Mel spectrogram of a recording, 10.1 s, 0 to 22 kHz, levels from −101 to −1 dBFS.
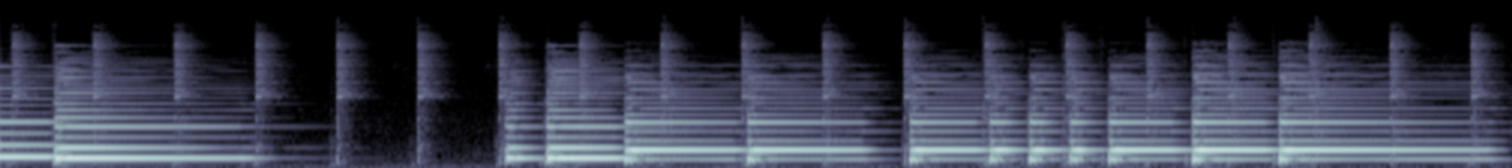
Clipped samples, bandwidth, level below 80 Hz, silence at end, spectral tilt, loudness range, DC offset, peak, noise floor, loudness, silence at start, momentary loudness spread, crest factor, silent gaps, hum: under 0.1%; 9.4 kHz; -68 dBFS; 0.05 s; -7 dB/octave; 4 LU; under 0.1%; -10 dBFS; -59 dBFS; -24 LUFS; 0 s; 12 LU; 14 dB; none; none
